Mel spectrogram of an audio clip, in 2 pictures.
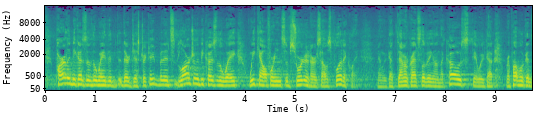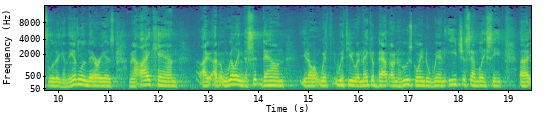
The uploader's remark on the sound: in a conversation at the Fresno Art Museum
